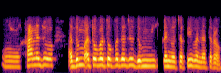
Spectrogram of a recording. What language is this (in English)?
Manipuri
